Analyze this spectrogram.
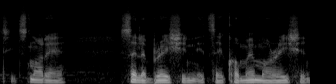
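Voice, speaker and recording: In a very clean recording with a silent background and a dry, close sound with no echo, a man speaks with a very deep, low pitch and a dark, mellow tone. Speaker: radio host. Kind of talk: live radio interview. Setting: live outdoor broadcast at a commemoration event.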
